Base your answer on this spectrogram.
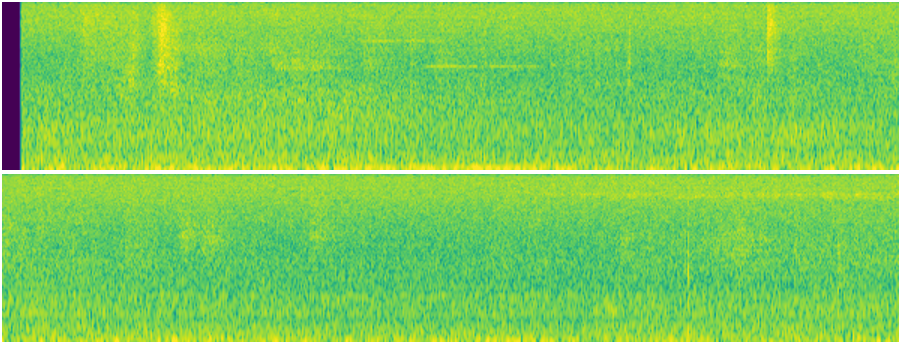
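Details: Steady low rumble of passing vehicles and outdoor urban noise, with faint clicks and no animal voice.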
